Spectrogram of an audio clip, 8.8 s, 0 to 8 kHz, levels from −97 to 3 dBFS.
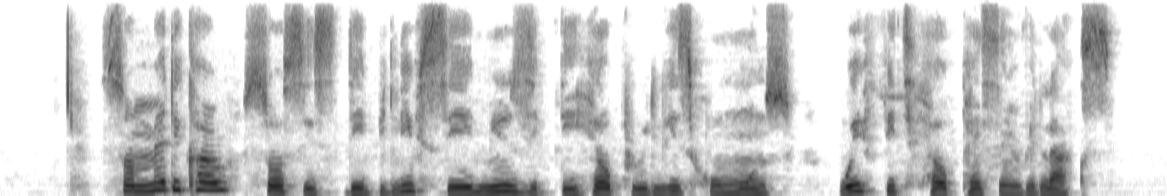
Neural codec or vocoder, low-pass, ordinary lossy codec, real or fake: none; none; none; real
